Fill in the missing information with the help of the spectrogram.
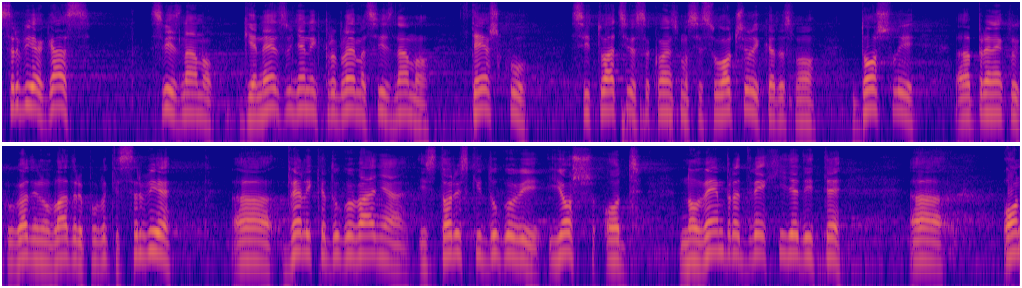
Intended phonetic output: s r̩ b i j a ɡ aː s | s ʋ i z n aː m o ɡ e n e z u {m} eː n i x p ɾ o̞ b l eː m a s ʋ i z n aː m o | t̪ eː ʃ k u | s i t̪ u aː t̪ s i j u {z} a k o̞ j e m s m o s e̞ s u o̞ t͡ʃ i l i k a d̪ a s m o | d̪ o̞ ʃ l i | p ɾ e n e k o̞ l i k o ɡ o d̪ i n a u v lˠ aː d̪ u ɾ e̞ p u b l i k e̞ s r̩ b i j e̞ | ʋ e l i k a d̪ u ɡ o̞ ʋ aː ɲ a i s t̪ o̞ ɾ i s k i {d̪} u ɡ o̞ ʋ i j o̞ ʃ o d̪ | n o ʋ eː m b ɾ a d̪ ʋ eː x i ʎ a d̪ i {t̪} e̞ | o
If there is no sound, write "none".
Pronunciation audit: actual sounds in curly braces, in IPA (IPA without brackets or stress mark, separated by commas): ɲ, s, d̪, t̪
